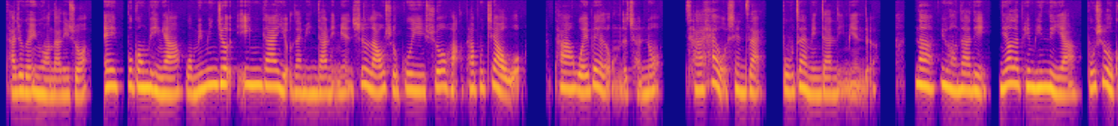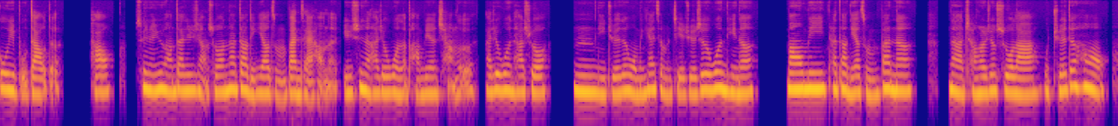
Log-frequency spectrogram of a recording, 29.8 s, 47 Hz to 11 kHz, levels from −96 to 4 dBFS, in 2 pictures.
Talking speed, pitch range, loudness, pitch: 310 characters per minute, 200-245 Hz, -19 LUFS, 220 Hz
